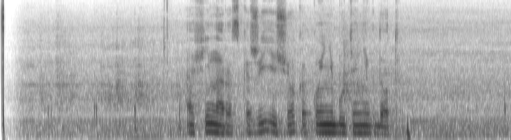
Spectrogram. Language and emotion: Russian, neutral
